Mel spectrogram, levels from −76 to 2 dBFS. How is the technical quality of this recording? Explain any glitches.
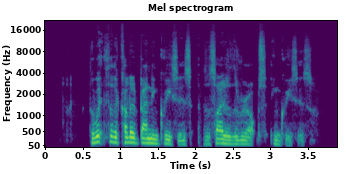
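The recording has one glitch, a burst of packet loss, at about 2.05 to 2.14 s, just after "the coloured band increases". A run of audio data arrived too late or not at all. The receiver stretched the last sound for about 52 ms as a held, fading continuation, then jumped ahead to "the size of the", so about 60 ms is simply gone. On a spectrogram the frequency lines go flat and dim before an abrupt cut. In the waveform the signal repeats while shrinking, then changes suddenly.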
